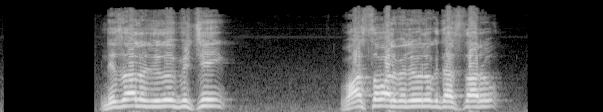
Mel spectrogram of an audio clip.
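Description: An elderly man chants in a steady, drawn-out voice close to a microphone.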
